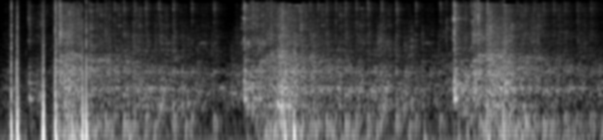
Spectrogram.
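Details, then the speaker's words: Snapper mower small engine after fuel tank leak repair, run on fuel dumped into intake: catches with sharp pops, surges and fades in uneven bursts; carburetor suspected, needs addressing. "Just dump a little fuel down there. Let's see if it starts. And if it does, then we eventually needed to address that carburetor."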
